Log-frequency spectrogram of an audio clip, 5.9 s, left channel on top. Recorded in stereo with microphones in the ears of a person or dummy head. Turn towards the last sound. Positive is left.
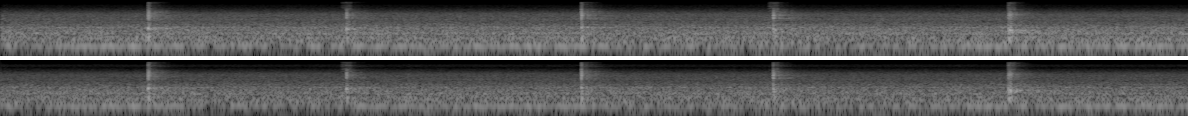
turn(degrees=-10)  # may be behind; listen again after turning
